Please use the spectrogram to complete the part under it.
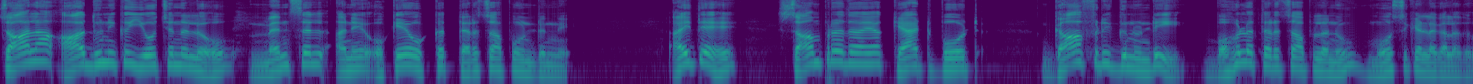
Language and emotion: Telugu, neutral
